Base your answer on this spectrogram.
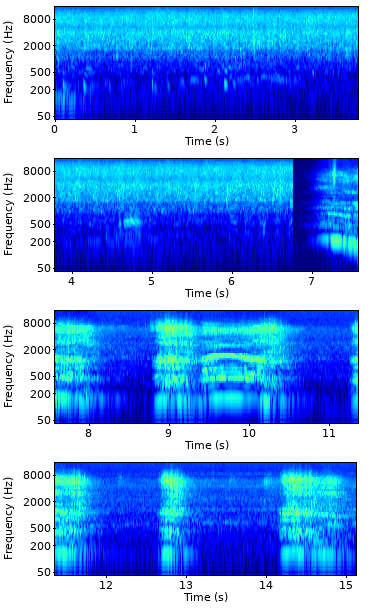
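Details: Roaring from an old and a young lion: a noisy, hissing stretch first, then abrupt deep roars with rich harmonics, several long loud bursts separated by short pauses.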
